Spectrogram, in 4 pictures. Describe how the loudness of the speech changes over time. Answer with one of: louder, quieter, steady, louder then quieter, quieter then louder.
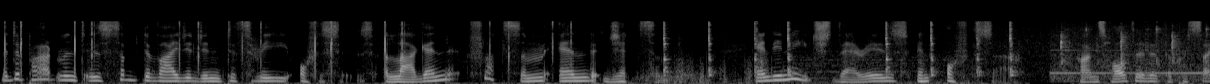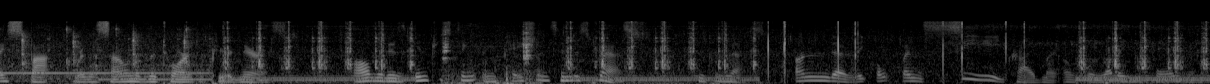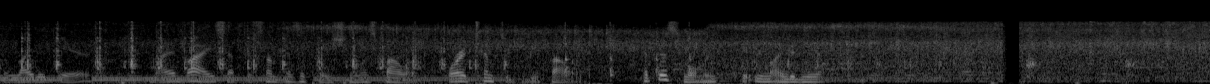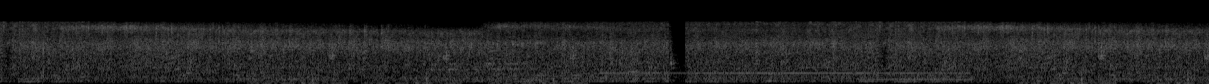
quieter.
